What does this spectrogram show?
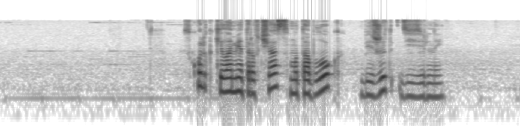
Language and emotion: Russian, neutral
